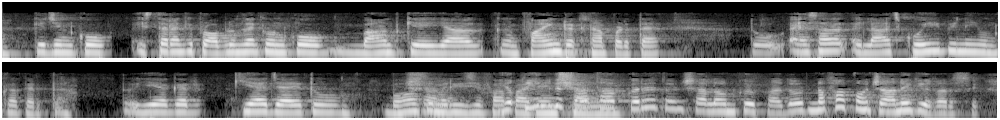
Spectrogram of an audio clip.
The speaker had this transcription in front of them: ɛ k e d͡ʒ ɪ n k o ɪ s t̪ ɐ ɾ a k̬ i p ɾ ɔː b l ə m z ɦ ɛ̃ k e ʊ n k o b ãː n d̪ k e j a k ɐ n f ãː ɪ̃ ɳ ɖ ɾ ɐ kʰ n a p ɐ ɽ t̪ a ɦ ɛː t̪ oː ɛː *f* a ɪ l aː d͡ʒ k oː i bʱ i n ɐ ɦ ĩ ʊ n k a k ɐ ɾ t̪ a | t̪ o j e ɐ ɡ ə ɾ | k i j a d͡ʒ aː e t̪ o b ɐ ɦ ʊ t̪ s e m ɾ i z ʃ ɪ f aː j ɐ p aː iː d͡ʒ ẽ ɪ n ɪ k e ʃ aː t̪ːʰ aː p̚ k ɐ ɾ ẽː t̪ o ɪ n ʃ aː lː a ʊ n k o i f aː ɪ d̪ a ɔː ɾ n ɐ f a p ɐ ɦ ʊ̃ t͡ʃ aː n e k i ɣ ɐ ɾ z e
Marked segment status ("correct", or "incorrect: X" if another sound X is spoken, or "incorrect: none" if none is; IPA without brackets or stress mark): incorrect: s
